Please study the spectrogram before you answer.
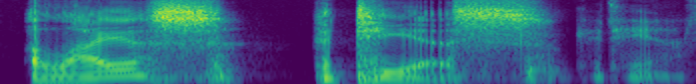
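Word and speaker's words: Elias Koteas: guy a lot and we have pronounced his name various ways i am telling you with authority it is elias patias 90 credits he was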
